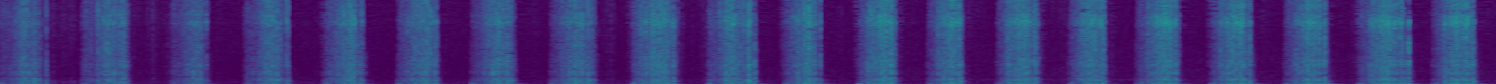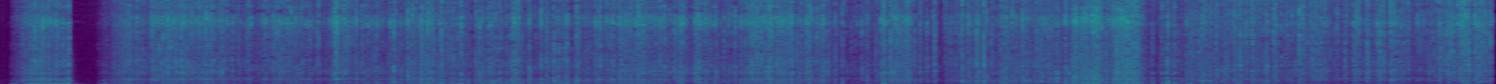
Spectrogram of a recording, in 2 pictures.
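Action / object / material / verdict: scrape / melamine foam sponge / melamine foam / none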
